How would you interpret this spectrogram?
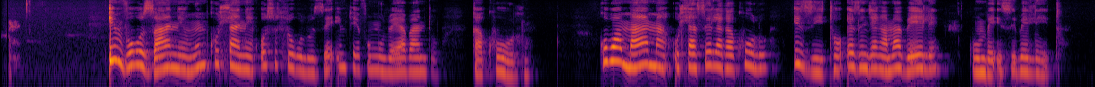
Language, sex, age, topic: North Ndebele, male, 36-49, health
